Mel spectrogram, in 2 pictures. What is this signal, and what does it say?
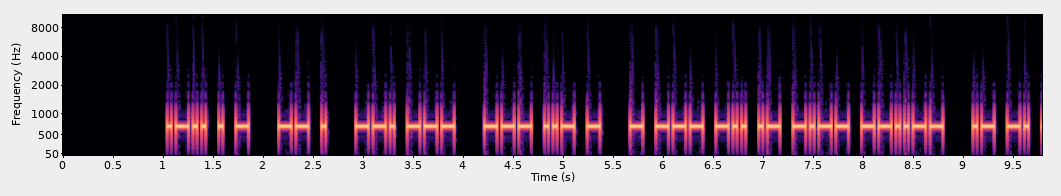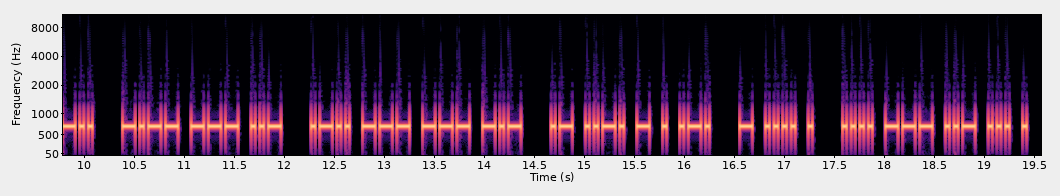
Morse code, heard as a keyed tone, about 27 wpm, 700 Hz. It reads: LET ME GO OUT TODAY, AND YOU LOOK AFTER THE HOUSE
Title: Sentences from Top 1000 Words - Review Part 4 - 28wpm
